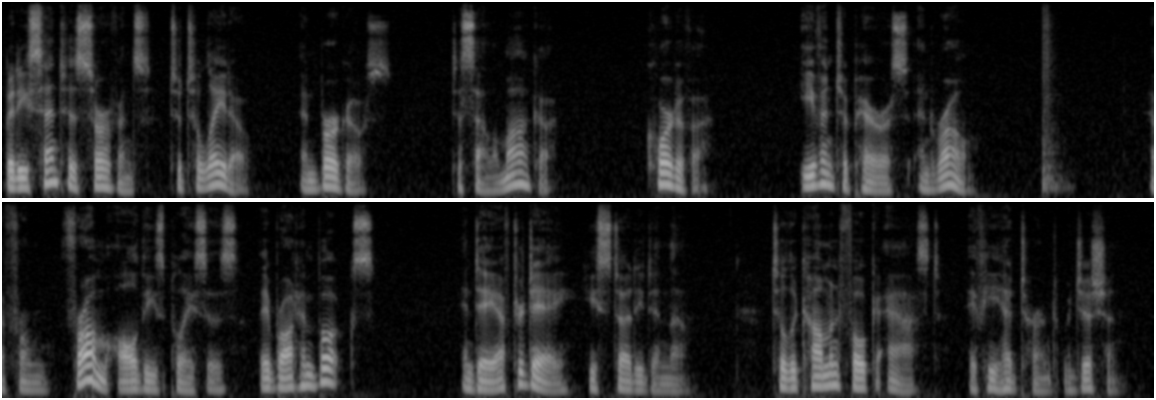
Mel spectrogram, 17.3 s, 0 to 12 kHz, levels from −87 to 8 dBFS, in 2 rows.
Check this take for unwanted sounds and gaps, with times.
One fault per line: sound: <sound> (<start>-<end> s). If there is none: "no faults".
sound: thud (7.8-8.1 s)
